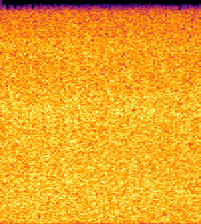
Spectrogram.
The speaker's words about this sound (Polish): mamy efekt, woda właśnie w śluzie napełniana jest.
